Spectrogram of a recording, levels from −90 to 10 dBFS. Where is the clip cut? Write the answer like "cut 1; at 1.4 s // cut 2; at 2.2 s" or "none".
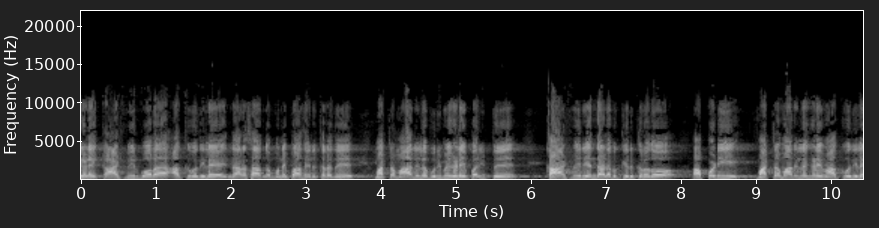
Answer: none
